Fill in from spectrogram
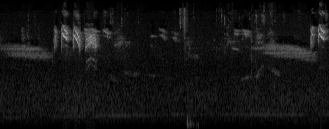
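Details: A juvenile great spotted woodpecker, recently fledged, gives short bursts of shrill, high chattering as it begs and is fed by the female, over a steady thin insect-like hum.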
